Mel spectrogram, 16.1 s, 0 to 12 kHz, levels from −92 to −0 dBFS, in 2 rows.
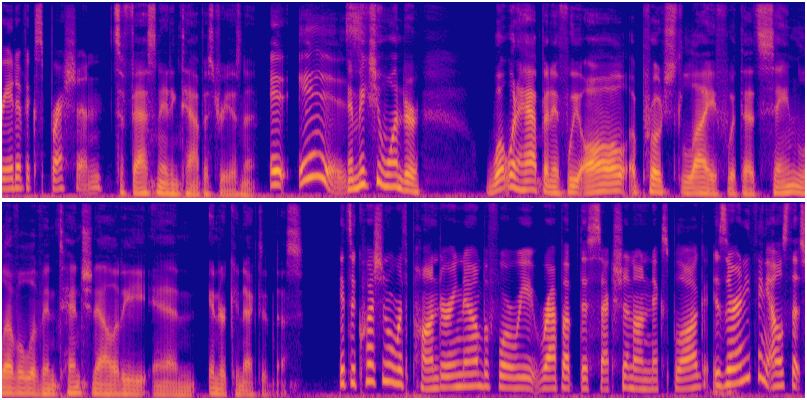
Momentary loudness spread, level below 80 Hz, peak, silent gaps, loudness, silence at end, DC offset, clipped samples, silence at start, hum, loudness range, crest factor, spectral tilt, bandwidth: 11 LU; -44 dBFS; -10 dBFS; none; -27 LUFS; 0 s; under 0.1%; under 0.1%; 0 s; none; 6 LU; 18 dB; -5.5 dB/octave; 12 kHz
